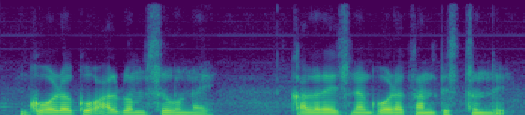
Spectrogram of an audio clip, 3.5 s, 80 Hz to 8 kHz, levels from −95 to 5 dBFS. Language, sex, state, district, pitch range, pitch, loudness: Telugu, male, Telangana, Mahabubabad, 125-135 Hz, 130 Hz, -17 LUFS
